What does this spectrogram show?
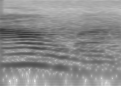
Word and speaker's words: alma: aqui no alma, na alma. Alma se escreve igual, né? Se fala alma, né? Esse L tem uma pronúncia diferente em português.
